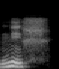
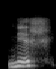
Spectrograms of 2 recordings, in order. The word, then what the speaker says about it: niche: part of the arrangement both Niche Niche and Niche are correct pronunciations and being the same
